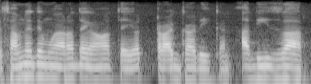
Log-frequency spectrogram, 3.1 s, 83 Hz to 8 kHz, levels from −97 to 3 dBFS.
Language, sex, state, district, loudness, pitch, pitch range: Chakma, male, Tripura, Unakoti, -17 LUFS, 110 Hz, 105-115 Hz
